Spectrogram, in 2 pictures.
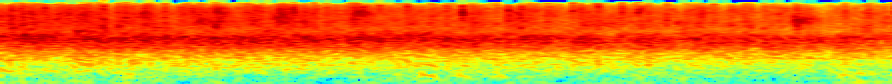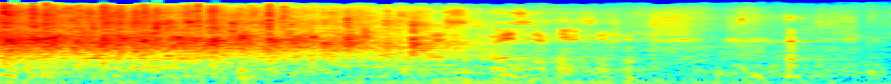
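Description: Loud, sustained applause at a church service, with dense clapping that holds steady for several seconds, then thins out and fades to a few scattered claps near the end.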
